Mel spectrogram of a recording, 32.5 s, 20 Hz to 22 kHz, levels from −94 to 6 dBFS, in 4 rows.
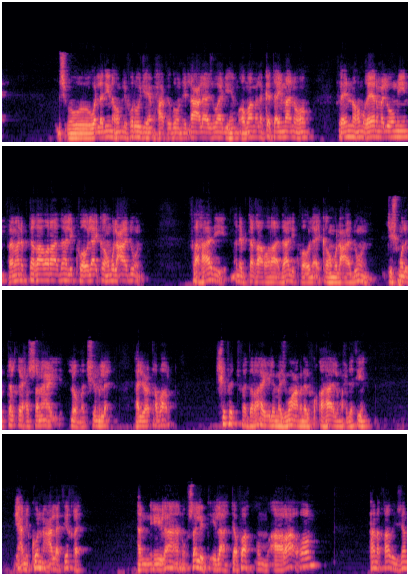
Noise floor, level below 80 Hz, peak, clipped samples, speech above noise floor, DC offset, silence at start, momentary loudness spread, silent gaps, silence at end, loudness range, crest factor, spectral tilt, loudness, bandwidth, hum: -71 dBFS; -50 dBFS; -2 dBFS; under 0.1%; 51 dB; under 0.1%; 0 s; 8 LU; none; 0 s; 4 LU; 18 dB; -8 dB/octave; -21 LUFS; 6 kHz; none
